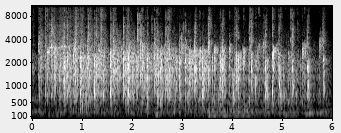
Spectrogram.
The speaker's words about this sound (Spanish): Un fuerte aplauso.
